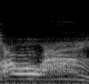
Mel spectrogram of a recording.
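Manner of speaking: hoarse, rasping, very high voice. Voicing someone answering a knock at the door: raspy voice. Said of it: "you hear a raspy voice go".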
